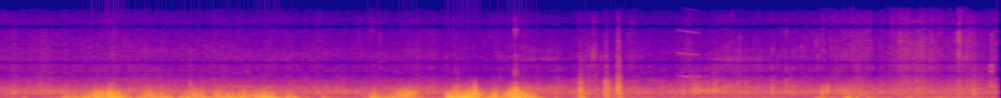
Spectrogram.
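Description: Footsteps and clothing rubbing against a body-worn camera as the wearer walks, then a few sharp clicks about six seconds in as a patrol car door is opened and he climbs into the seat. A low steady hum comes in near the end.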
